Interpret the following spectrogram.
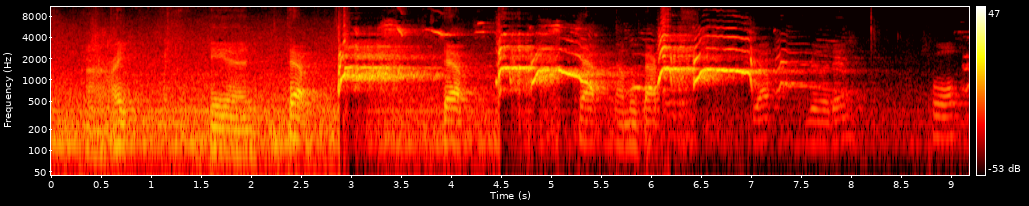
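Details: During e-collar recall training, Finn, a very vocal dog, gives a run of high, sustained whimpers, each held for about a second and sliding down at the close, over a human voice speaking early on.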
